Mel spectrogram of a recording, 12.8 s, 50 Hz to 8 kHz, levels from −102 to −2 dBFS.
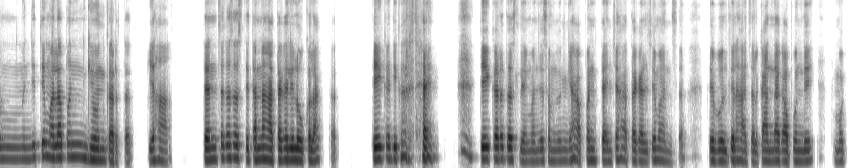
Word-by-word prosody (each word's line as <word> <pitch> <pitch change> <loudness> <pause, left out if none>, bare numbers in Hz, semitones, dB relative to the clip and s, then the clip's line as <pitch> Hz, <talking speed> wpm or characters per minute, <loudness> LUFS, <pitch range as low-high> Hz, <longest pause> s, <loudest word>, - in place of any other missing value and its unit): म्हणजे 160 +1 -6
ते 195 - +2
मला 175 -2 +4
पण 185 0 -2
घेऊन 155 -2 +2
करतात. 135 -3 -2 0.3
की 145 - -1
हां, 145 -3 -3 0.5
त्यांचं 155 +2 +4
कसं 175 0 +1
असते, 170 -2 -2
त्यांना 155 +1 +2
हाताखाली 155 0 +4
लोकं 150 0 +4
लागतात. 140 +3 -5 0.6
ते 160 +1 +8
कधी 165 -1 +1
करताहेत 170 -2 +1 0.7
ते 160 0 +8
करत 165 0 +2
असले 155 -3 +2
म्हणजे 135 +2 -6
समजून 140 -1 -8
घ्या, 155 +2 -3
आपण 145 -2 -3
त्यांच्या 140 +4 -2
हाताखालची 140 -2 -3
माणसं. 135 -5 -9 0.4
ते 145 - +2
बोलतील, 140 +2 0
"हां, 135 -2 -4
चल 135 - -4
कांदा 140 0 -1
कापून 135 0 -2
दे," 140 0 -1 0.4
मग 140 +1 -8
150 Hz, 170 wpm, -26 LUFS, 140-160 Hz, 0.7 s, ते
